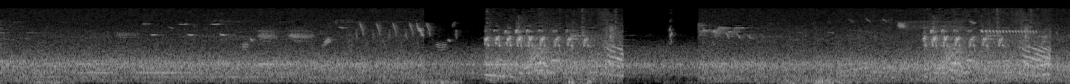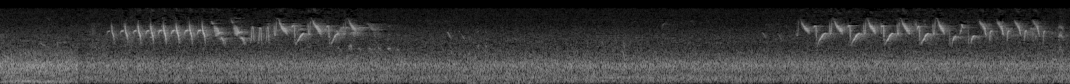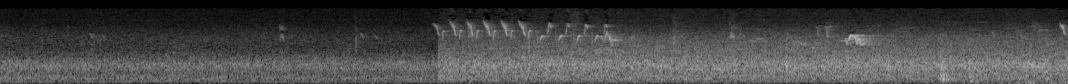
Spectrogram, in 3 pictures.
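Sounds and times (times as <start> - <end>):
steady outdoor hiss: 0.0 - 32.0
bird calling in rapid high notes: 4.8 - 6.3, 9.1 - 10.6.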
